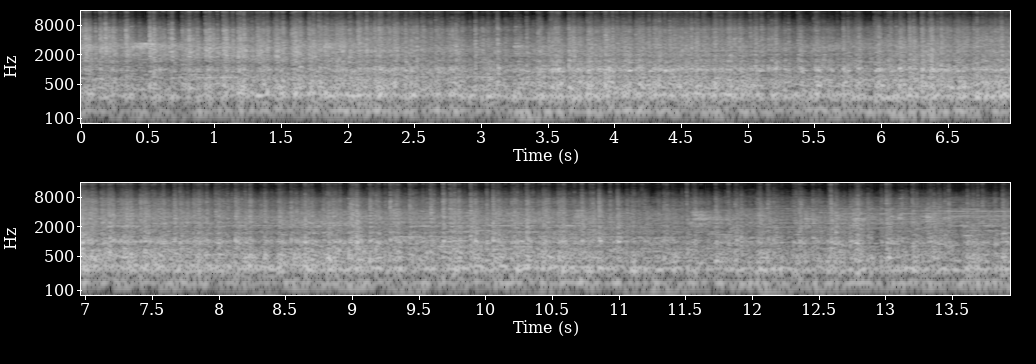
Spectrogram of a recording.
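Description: Devotional Ganga aarti music with drumming, over the dense noise of a large crowd.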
